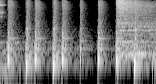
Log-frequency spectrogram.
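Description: Drum break in a children's pop song: a run of about seven separate drum hits with the melody dropped out, before the backing music comes back in near the end.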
